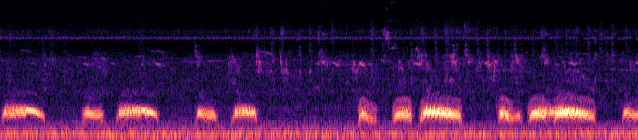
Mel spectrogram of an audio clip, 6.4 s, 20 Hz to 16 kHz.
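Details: In Karawang, a spotted dove repeats short, low coos with occasional longer phrases, about 47 a minute, and faint high chirps from other birds are heard over a low rumble.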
